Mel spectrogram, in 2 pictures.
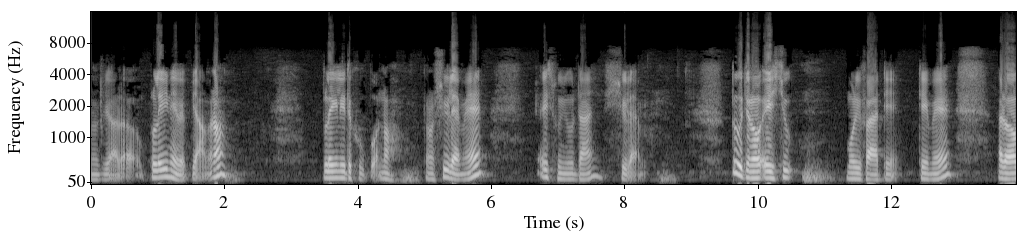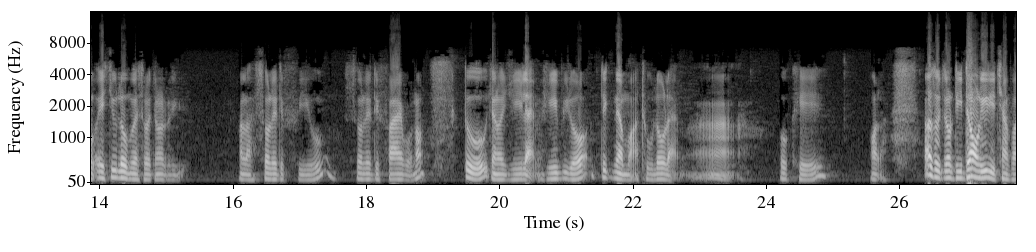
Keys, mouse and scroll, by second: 0.2 Delete, 2.0-5.0 drag, 5.6 g, 8.3-9.0 middle drag, 9.0-9.6 scroll up 3, 9.6 shift+middle click, 10.1 click, 10.5 click, 11.5-14.7 drag, 18.0-21.5 shift+middle drag, 21.5-24.2 drag, 24.2-24.8 middle drag, 24.8-25.4 scroll up 2, 25.4-26.3 shift+middle drag, 26.3 click.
